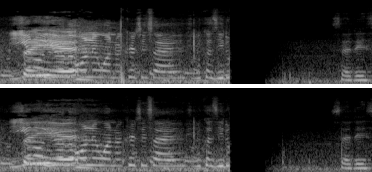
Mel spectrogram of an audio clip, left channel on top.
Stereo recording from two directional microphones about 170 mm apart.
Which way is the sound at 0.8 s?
50° right (ahead or behind).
